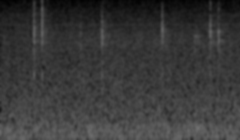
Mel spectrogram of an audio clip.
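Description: Knitting needles clicking faintly as stitches are worked along a row: a few light, sharp taps spread out, with room quiet between them.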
